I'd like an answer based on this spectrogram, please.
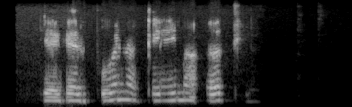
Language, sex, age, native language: Icelandic, female, 50-59, English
